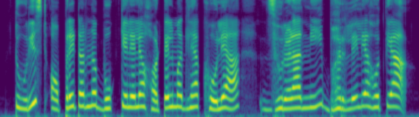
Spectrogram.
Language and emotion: Marathi, disgusted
